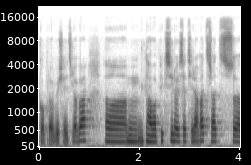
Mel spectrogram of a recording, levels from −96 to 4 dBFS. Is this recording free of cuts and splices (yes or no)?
yes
